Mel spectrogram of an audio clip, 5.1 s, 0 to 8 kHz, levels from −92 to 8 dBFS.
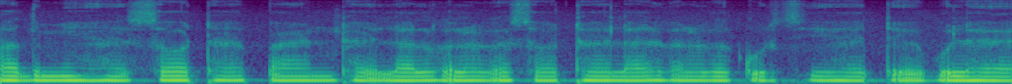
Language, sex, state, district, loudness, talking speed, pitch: Hindi, male, Chandigarh, Chandigarh, -16 LUFS, 225 wpm, 145 Hz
